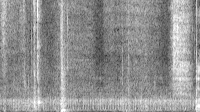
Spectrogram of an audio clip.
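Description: Specimen cabinet drawers being handled as one drawer is left and another opened: two light knocks a little after the start, then a short sliding rush near the end.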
